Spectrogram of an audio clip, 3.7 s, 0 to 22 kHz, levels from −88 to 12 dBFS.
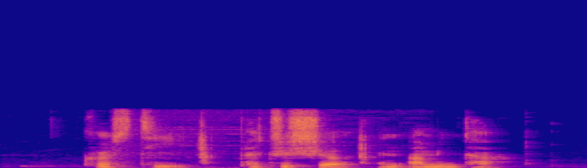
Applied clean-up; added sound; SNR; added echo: classical method log-MMSE.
